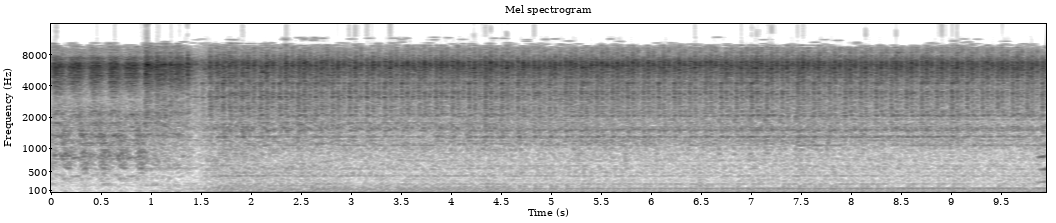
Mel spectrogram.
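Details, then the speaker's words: 1993 Geo Metro 3-cylinder 5-speed, first start with new tune-up parts: busy idle with fast light lifter ticking; plugged hydraulic lifters were starving a cylinder of oil, expected to pump up and quiet after 15–20 minutes of warm-up. "As it warms up, the liquors are going to pump up. All the cylinders are going to come online. Motor's going to get quiet."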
